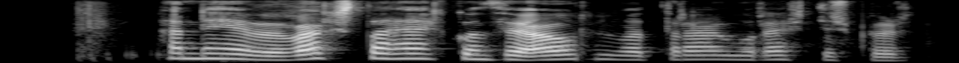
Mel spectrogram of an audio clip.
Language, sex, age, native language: Icelandic, female, 40-49, Icelandic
